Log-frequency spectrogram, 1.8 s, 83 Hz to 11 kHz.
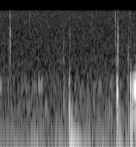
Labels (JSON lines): {"label": "biophony, knock croak", "recorder": "SoundTrap 300"}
